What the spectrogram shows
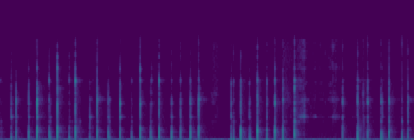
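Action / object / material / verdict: tap / bamboo jar lid / bamboo / none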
